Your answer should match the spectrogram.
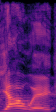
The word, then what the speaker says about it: Yahweh: spell in public y-h-w-h it's the name we pronounce as Yahweh but they wouldn't let themselves say that name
